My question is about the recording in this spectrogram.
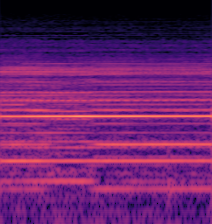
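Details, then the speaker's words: Two-stage Tesla disc turbine (cold steam system) spinning very fast: steady piercing siren-like whine as lubrication can't clear the bearings fast enough, in harmonic with them, rotor not balanced per Tesla's patent; high-speed bearing whine. "Yeah, so even up against right now we can't push the lubrication out of the way fast enough in the bearing. Mhm. That we can hear that. That's the main driver."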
